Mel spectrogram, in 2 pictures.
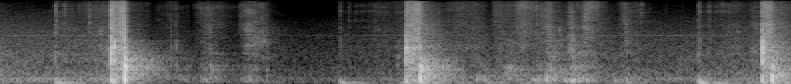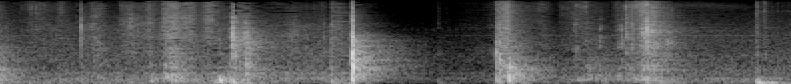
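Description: Chef's knife chopping rhubarb stalks on a plastic cutting board, a sharp knock of the blade on the board with each cut, about one cut a second, with a brief pause about two-thirds of the way through.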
